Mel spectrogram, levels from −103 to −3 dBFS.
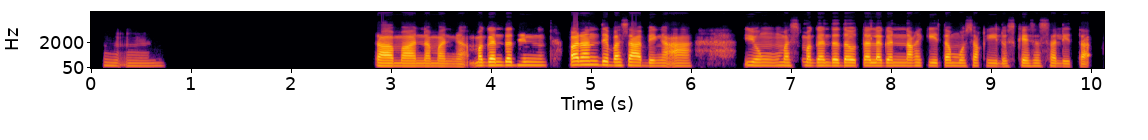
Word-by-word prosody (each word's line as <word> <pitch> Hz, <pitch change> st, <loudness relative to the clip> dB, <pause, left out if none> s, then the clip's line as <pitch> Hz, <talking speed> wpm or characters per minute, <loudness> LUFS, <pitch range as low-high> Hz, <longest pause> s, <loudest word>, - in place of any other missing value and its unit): Mm. 175 Hz, -1 st, -15 dB, 2.1 s
Tama 170 Hz, -2 st, +4 dB
naman 165 Hz, -1 st, -2 dB
nga. 150 Hz, -1 st, -6 dB
Maganda 210 Hz, +3 st, +3 dB
din 215 Hz, -1 st, -5 dB, 0.2 s
parang 245 Hz, +2 st, +6 dB
'di 235 Hz, -1 st, +1 dB
ba 205 Hz, -, +4 dB
sabi 190 Hz, -3 st, +2 dB
nga, 175 Hz, -, -1 dB
ah, 170 Hz, 0 st, 0 dB, 0.5 s
yung 195 Hz, -2 st, -4 dB
mas 195 Hz, -, -5 dB
maganda 195 Hz, -1 st, 0 dB
daw 190 Hz, -1 st, +2 dB
talagang 190 Hz, 0 st, +1 dB
nakikita 185 Hz, 0 st, -1 dB
mo 180 Hz, -, -6 dB
sa 185 Hz, -, -2 dB
kilos 170 Hz, -3 st, -9 dB
kaysa 175 Hz, -1 st, -3 dB
salita. 165 Hz, -, -5 dB
185 Hz, 135 wpm, -21 LUFS, 175-195 Hz, 2.1 s, parang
